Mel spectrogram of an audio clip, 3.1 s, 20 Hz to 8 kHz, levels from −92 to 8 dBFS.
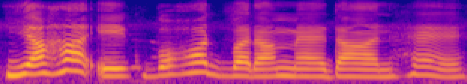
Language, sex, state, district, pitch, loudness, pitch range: Hindi, female, Bihar, West Champaran, 235 Hz, -17 LUFS, 220-275 Hz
